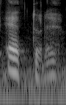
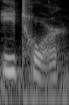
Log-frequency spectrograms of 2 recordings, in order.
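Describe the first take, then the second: First: The name is said with Italian pronunciation. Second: The name is said with English pronunciation. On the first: "In Italian, it's Ettore" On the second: "the English pronunciation"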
